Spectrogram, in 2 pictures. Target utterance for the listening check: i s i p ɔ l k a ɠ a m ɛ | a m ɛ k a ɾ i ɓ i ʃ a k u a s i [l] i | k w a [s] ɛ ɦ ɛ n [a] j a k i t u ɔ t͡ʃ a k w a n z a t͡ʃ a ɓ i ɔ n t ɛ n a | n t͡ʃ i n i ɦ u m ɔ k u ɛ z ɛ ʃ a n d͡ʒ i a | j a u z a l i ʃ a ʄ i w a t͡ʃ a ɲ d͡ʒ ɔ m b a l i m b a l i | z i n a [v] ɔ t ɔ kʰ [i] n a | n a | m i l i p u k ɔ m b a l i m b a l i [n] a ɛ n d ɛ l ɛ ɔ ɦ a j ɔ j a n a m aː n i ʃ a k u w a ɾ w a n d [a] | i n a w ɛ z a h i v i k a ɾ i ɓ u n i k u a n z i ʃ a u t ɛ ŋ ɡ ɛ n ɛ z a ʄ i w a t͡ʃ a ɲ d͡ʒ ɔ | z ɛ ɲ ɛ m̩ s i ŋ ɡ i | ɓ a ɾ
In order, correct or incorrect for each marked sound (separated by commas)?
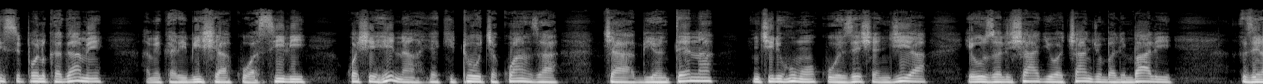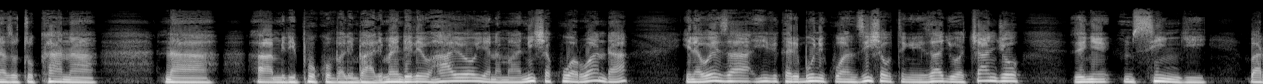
correct, incorrect, correct, incorrect, incorrect, incorrect, correct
